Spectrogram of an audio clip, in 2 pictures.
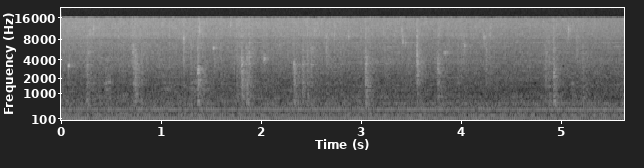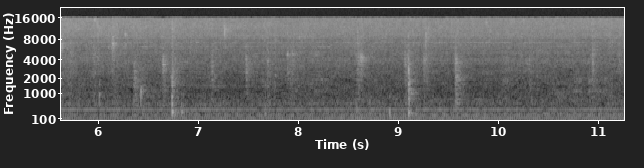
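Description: Light clicks, about two a second with a couple of louder ones later on, over a steady low hum.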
